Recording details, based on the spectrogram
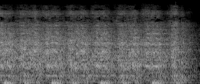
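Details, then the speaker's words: Grandfather's Harley-Davidson motorcycle, unridden over 15 years: starter turns the engine in labored pulses, about four a second, then sags and dies; slow cranking from a weak battery, with an oil leak found while cranking. "Wow, yeah, that's not good. Holy shit. Oh, that battery's a piece of shit."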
